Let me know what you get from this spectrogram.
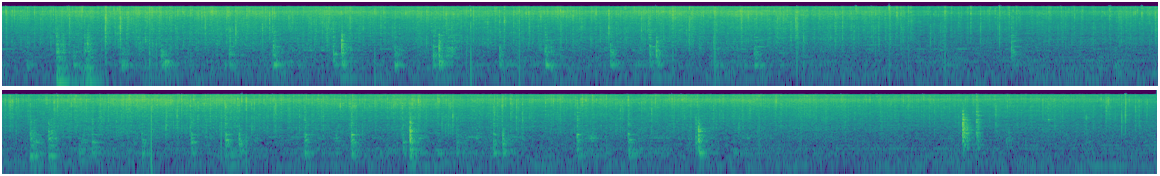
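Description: Long beans, eggplant and carrot stir-frying in hot oil in a wok: a steady sizzling hiss, with scattered short clicks and knocks as pieces drop in and are stirred.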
